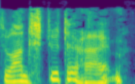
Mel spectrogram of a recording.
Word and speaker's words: von Stutterheim: But it's von Stutterheim. – Von Stutterheim. – Stutterheim. You can't do it too Germanically, or it sounds like one of those anti-German movies from World War II, you know.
